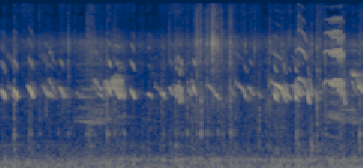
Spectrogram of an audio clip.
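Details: Coloured chickens chirping: a dense chorus of high, short, downward-slurred peeps from several birds overlapping continuously, with a few louder squeaks and a faint low hum underneath.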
